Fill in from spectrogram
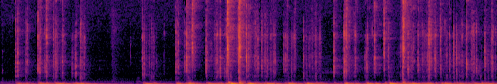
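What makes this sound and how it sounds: Both hands type rapidly with their fingertips on a black plastic RGB backlit gaming keyboard. The result is a fast, uneven stream of short, dry key taps with a deep thumpy body and bright clicky edges. There is a brief lull just before the two-second mark.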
